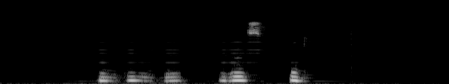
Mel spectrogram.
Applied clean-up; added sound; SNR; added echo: neural mask model DeepFilterNet 3.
